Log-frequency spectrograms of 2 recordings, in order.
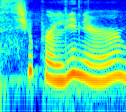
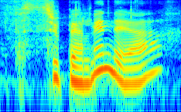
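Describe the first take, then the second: First: It is said with a non-French accent. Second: It is said with a French accent. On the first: The speaker calls it right. "with a better accent, hopefully" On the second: The speaker calls it wrong. "with a French accent"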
